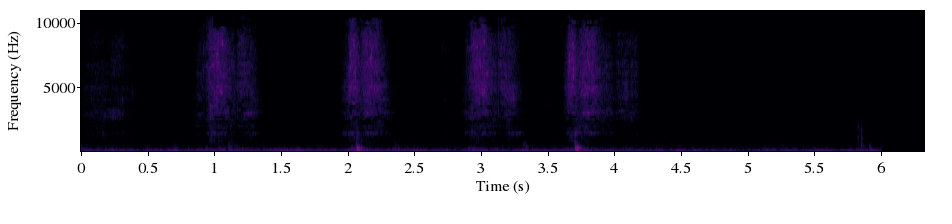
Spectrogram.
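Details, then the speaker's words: AC Delco reman Optispark from a 1995 Corvette fresh rebuilt LT1, reassembled without internals and rotor clamped on, shaft turned: dry scraping rasp in bursts about once a second; optical wheel rubbing the sensor from bad assembly with no clearance. "I put the hopti back without any of the internal parts just to see when I clamped the rotor back on how bad that Optical wheel was rubbing the sensor"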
